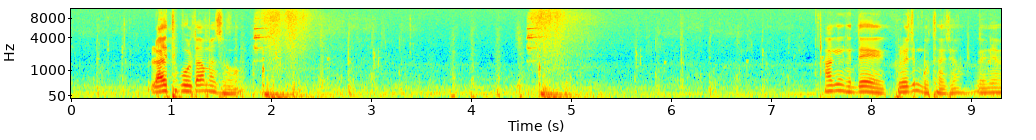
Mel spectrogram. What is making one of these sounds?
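Footsteps patter softly on the ground.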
